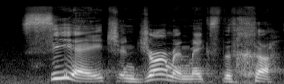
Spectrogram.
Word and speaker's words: chi: So in Greek, the letter X, it's spelled, we usually spell C-H-I, most Americans call it chi, is the letter chi, and it's the sound that you put in the word drachma, right?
